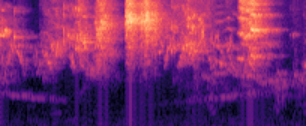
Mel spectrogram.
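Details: Pet budgies singing in a continuous scratchy, buzzy warble with squeaky notes and a faint thin whistled tone underneath, growing louder in short swells.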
